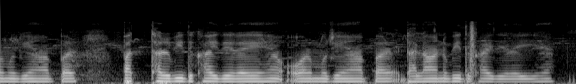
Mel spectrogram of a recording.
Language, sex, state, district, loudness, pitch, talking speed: Hindi, male, Uttar Pradesh, Lalitpur, -20 LUFS, 135 Hz, 200 wpm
